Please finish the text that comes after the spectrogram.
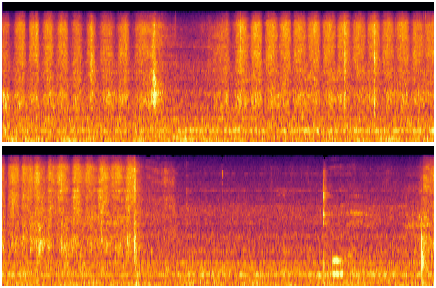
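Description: Edges of a polymer clay mokume gane piece lightly sanded by hand, a close steady rhythmic rubbing scrape in quick repeated strokes, quiet and without talk.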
